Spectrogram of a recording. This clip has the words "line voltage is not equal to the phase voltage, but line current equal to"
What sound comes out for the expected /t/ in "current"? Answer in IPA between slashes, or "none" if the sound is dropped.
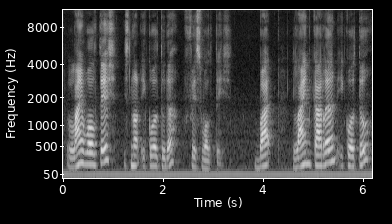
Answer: none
